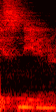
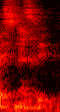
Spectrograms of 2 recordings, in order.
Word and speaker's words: Sneddon: Most people say Sneddon or something, so you got it right. I got it right. Sneddon.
